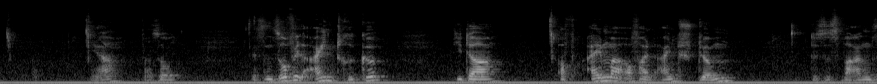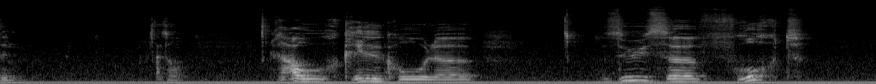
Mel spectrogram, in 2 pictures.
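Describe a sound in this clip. A man talks calmly and closely, with pauses.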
